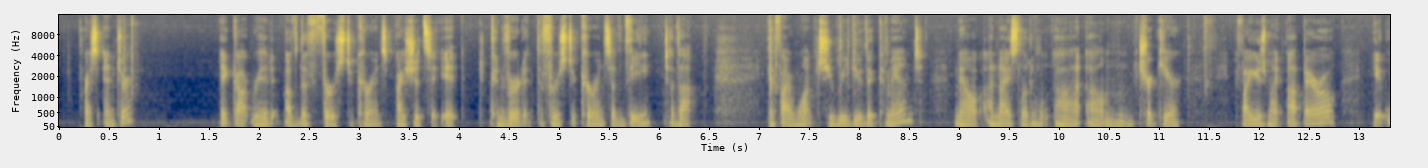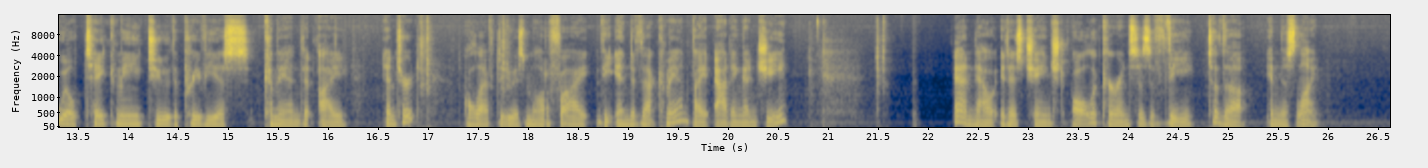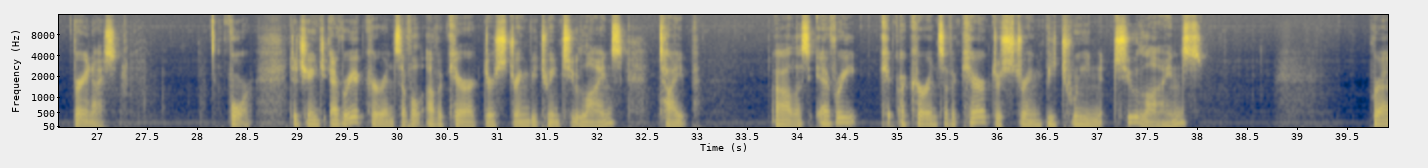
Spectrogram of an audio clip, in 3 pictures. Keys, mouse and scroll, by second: 0.7 Return, 7.1 Escape, 7.9 shift+;, 11.5 Up, 17.0 /, 17.8 g, 21.5 Return.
